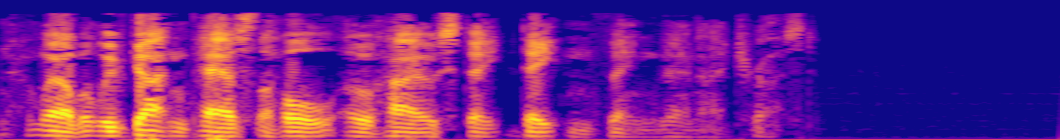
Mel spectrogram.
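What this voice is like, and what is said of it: Usual voice. Nothing is said of it.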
